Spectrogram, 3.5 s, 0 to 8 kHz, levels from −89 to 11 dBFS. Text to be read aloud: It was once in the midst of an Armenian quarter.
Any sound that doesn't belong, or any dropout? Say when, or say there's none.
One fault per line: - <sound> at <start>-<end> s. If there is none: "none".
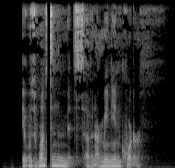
- dropout at 0.9-1.0 s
